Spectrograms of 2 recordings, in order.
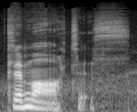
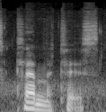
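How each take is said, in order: First: "clematis" with the stress on MAR; cle-MAR-tis stressed second. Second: Quiet "clematis" with the stress on CLEM; CLEM-atis stressed first. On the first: Teacher giving the form to avoid: cle-MAR-tis. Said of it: "as opposed to". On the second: Teacher explaining the stress rule: CLEM-a-tis. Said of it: "the stress is on the first syllable". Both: Shown as a demonstration.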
